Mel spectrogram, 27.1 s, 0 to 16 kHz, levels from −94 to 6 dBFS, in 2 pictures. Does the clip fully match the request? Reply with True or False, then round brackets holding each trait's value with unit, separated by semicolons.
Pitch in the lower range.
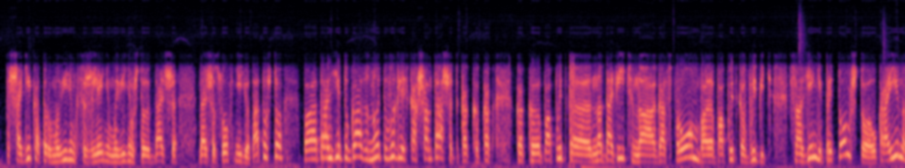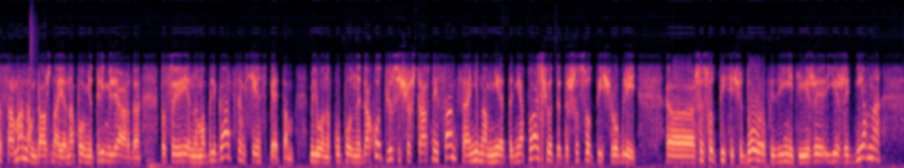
False (170 Hz)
